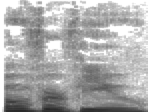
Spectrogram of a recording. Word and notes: overview: American English

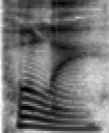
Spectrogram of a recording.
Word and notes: pulley: American English

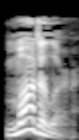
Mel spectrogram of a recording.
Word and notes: modeler: British English

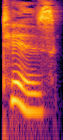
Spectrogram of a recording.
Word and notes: tis: American English

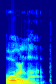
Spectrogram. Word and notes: orlop: British English

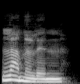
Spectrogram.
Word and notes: lanolin: British English

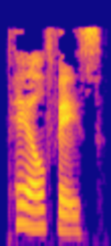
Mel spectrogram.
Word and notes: pale face: British English

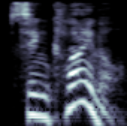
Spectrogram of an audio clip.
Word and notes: synclinal: British English

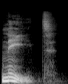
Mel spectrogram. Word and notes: neat: British English

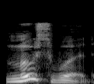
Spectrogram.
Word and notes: moosewood: British English

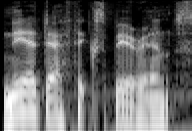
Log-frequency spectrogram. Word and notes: near-death experience: British English

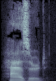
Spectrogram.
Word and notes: hazard: American English

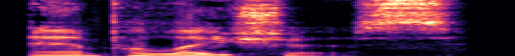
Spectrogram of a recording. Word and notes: ampullaceous: British English

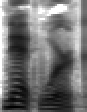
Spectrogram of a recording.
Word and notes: network: American English

